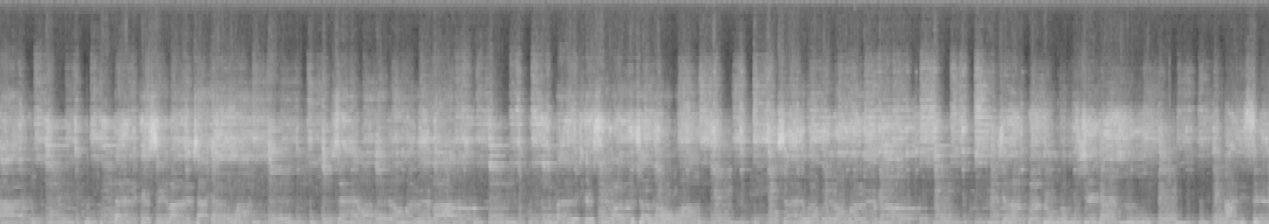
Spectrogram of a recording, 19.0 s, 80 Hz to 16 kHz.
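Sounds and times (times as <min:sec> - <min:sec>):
live band playing latin dance music: 0:00.0 - 0:19.0.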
